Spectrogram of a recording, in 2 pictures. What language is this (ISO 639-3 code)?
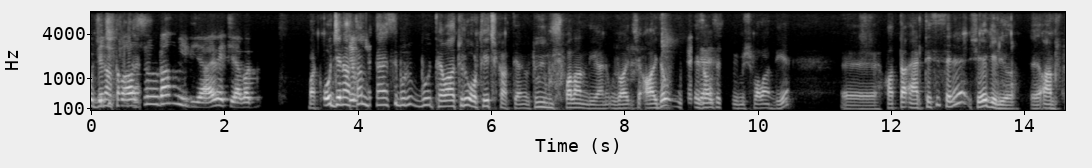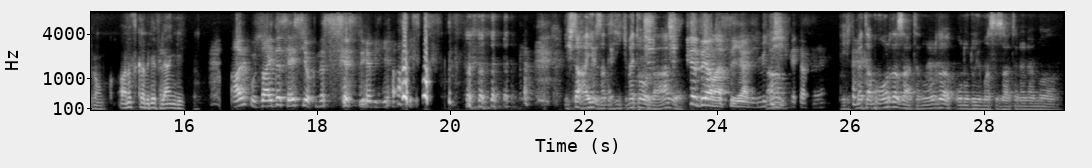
tur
